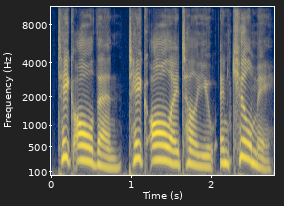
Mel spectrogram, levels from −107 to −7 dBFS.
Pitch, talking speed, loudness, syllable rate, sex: 215 Hz, 215 wpm, -15 LUFS, 4.4 syllables/s, female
